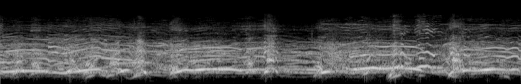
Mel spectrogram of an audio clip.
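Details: Fourteen Siberian huskies howl together along with the town church bells at 7 o'clock, as they do every day, long wavering tones overlapping in a dense chorus.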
